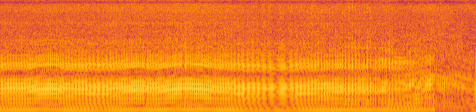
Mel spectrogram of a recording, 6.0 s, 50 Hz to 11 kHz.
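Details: Old McCulloch 1-71 chainsaw after a major carb upgrade: carb rebuilt, leaking gas line zip-tied, intake leak fixed with a double gasket. Strong steady high-revving buzz holding pitch with slight wavering, easing off near the end. Normal running.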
